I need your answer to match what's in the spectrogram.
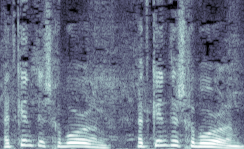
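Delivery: high-pitched calling out. Guards rush to their terrible master, calling out.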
